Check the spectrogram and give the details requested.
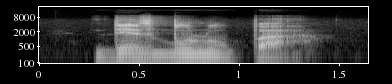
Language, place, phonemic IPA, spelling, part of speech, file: Occitan, Béarn, /dezbuluˈpa/, desvolopar, verb, LL-Q14185 (oci)-desvolopar.wav
- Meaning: to develop (cause to develop)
